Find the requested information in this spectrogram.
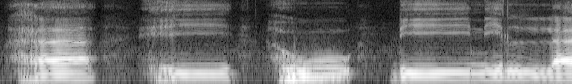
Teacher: Ha yang keluarnya dari tenggorokan bawah aqsal halqi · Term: huruf ha besar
